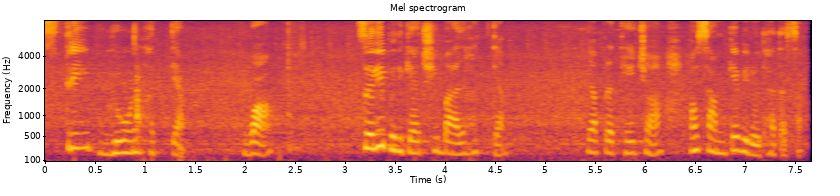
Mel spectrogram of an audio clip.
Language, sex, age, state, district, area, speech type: Goan Konkani, female, 30-45, Goa, Canacona, rural, spontaneous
